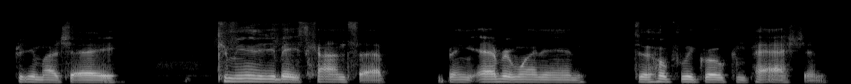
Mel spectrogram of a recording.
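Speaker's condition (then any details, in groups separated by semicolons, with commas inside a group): ALS; about 1.5 years since diagnosis, slow progression; speech still preserved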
